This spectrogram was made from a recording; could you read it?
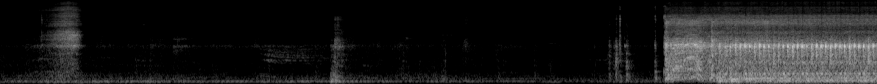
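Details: Car with a no-start, after its battery was refilled and charged to about 13.6 V: some clicks, then the starter catches and the engine fires straight up into a steady, busy idle; healthy start.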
